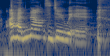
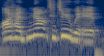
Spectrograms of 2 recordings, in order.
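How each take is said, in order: First: Put-on Cockney, slightly higher; ridiculous Cockney accent. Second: Lightly put-on Cockney, a bit higher; mock Cockney. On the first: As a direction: play up a silly Cockney line. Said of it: "read this in this ridiculous accent". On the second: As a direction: read it in a jokey Cockney accent. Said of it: "Is that Cockney?". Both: Shown as a demonstration.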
